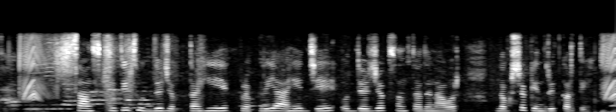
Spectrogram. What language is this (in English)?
Marathi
